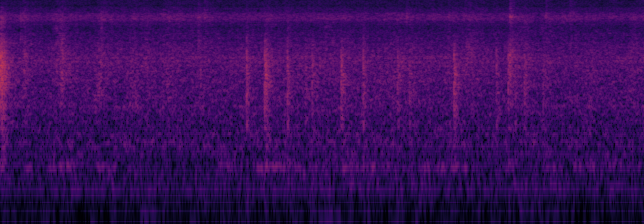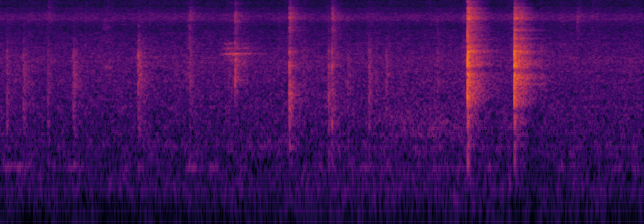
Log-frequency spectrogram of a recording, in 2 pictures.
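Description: Knife cutting soft ripe plantain into chunks in a bowl: a run of light clicks as the blade meets the bowl, with two louder knocks near the end.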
